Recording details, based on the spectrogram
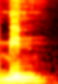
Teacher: نون نکالتے وقت زبان تالو کو لگ رہی ہے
